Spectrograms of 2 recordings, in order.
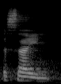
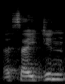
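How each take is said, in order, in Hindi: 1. n से पहले g की ध्वनि नहीं बोली जाती है। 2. अंतिम n से पहले g की ध्वनि बोली जाती है। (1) "जी साइलेंट" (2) "असाइजिन नहीं पढ़ेंगे"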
